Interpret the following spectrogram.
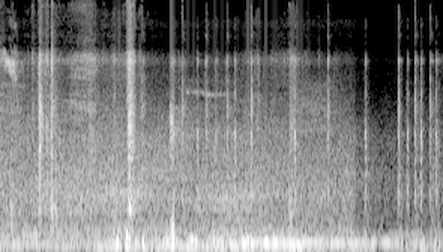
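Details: ATV being reassembled after rebuilding a blown engine, with earlier battery problems: only sharp, irregular clicks, apparently from the battery area, with no cranking and no firing; the engine won't run and the cause is not yet found.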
